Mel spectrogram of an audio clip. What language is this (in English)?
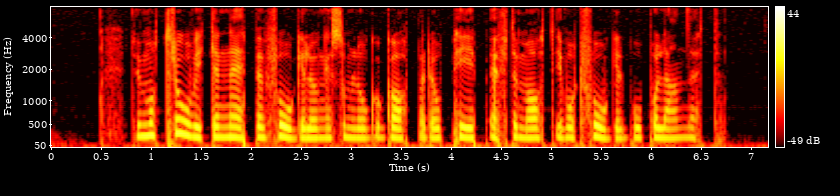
Swedish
